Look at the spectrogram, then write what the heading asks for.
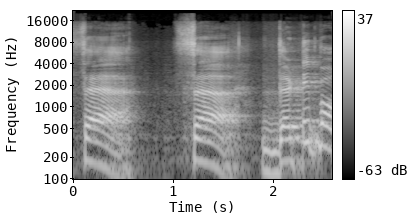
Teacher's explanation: زبان کی نوک تھوڑا سا دانتوں کے باہر نکلی ہوتی ہے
